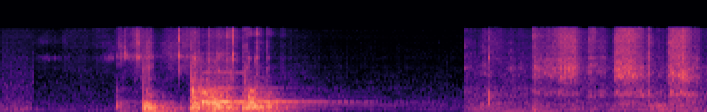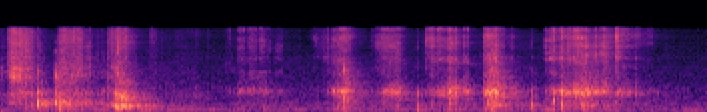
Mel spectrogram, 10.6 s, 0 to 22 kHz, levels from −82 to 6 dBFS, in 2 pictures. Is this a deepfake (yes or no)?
yes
